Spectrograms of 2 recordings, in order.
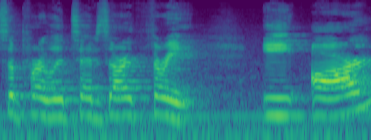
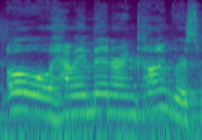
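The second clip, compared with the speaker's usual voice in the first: ordinary talk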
